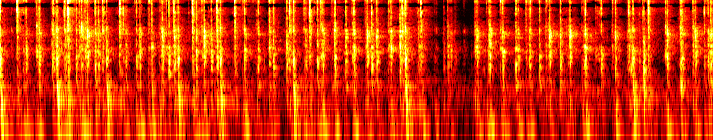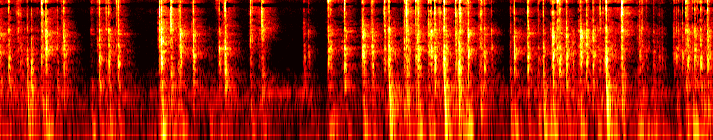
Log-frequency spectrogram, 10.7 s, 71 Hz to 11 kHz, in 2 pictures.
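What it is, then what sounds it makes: Plastic mechanical keyboard being typed on. Continuous fast typing with both hands' fingertips on a SteelSeries Apex 7 TKL mechanical keyboard with Red linear switches and plastic keycaps on a metal top plate. The result is a dense stream of short, bright clacks with a few brief pauses.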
